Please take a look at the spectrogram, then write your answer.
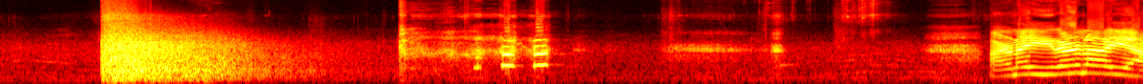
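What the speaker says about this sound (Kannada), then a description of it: "ಅಲ್ಲೇ ಪಟಾಕಿ ಹೊಡಿತಿರತ್ತು." A firecracker set off to celebrate a reality-show winner bursts once, loud and close, with a decaying crackle, followed by people talking nearby.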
